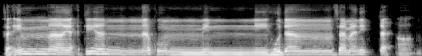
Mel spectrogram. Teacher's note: هنا ما عنده تقليل، لأن سقط هذا الألف، سقط تخلصا أو بالإخفاء، يعني هدى فمن.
